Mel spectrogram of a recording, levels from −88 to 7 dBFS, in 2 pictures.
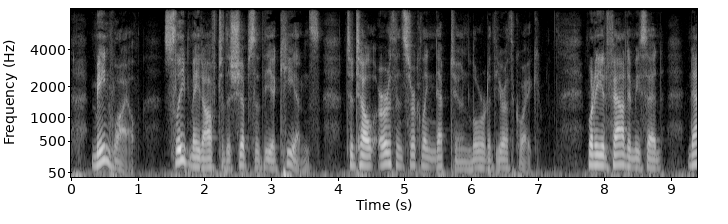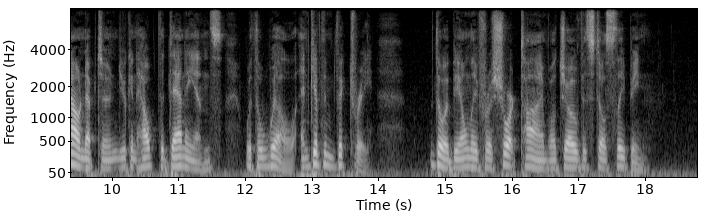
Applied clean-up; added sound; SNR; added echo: none; none; none; none.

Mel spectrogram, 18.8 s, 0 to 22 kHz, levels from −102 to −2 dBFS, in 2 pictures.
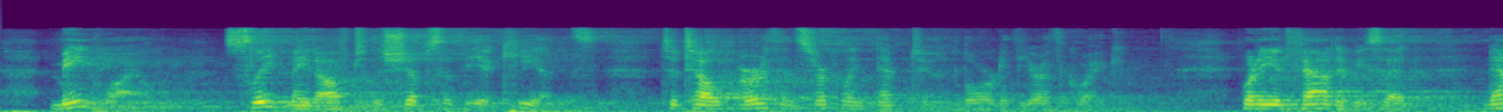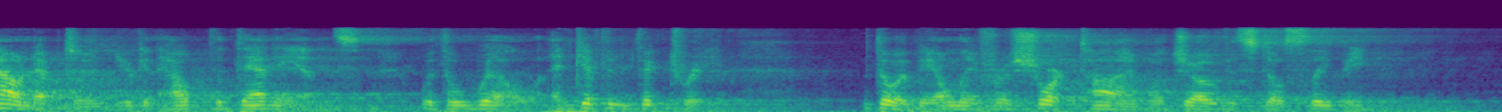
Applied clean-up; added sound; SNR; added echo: none; none; none; reverberation time 2.3 s.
